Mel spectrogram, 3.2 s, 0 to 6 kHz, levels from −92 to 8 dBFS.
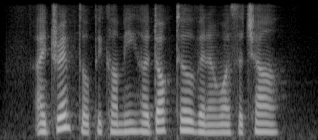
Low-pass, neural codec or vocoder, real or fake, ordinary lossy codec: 5.4 kHz; codec, 16 kHz, 0.2 kbps, FocalCodec; fake; none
